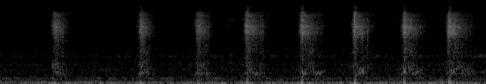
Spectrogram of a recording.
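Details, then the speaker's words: Timing belt idler pulley from a 32-year-old Toyota Corolla AE86, spun by hand; gritty, dry rasp about twice a second, growing with each turn; worn idler bearing, replaced with new pulley, spring and timing belt. "yeah, this went bad. So, new one of these, new spring, and a new timing belt."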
